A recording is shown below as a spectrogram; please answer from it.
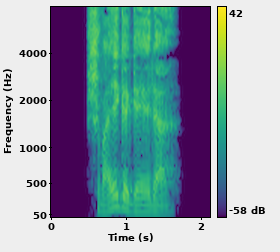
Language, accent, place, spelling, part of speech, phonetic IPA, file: German, Germany, Berlin, Schweigegelder, noun, [ˈʃvaɪ̯ɡəˌɡɛldɐ], De-Schweigegelder.ogg
- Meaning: nominative/accusative/genitive plural of Schweigegeld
